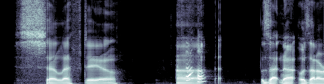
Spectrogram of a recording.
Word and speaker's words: Skellefteå: I'm going to try to pronounce the name of her hometown right now. It's Skellefteå.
